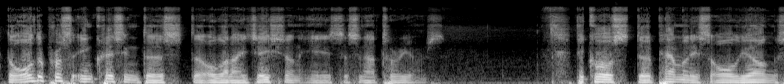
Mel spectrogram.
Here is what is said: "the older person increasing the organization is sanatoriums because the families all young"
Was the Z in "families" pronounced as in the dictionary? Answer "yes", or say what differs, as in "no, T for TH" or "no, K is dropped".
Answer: no, S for Z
